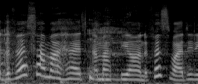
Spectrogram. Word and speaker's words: Amapiano: The first time I heard Amapiano, first of all, I didn't even know.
